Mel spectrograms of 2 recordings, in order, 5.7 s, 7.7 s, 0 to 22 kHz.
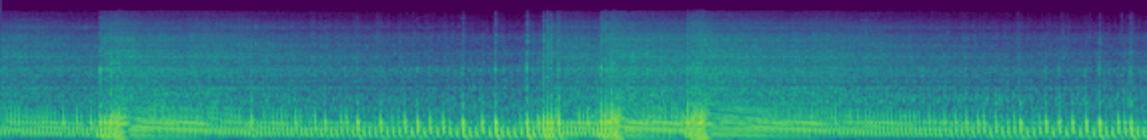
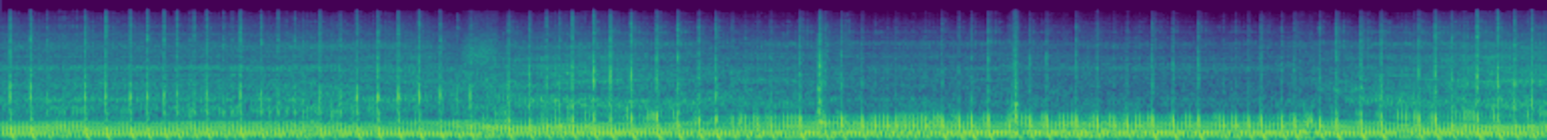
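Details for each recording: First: Homelite Super XL-925 82cc vintage two-stroke chainsaw, governor blocked off, dull chain with shallow rakers: revs surge and sag unevenly with sharp blips; too lean on low-speed circuit, richened about a quarter turn. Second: Homelite Super XL-925 82cc vintage two-stroke chainsaw, governor blocked off: crisp steady buzz holding speed with no stumble or bogging; runs and sounds good.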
